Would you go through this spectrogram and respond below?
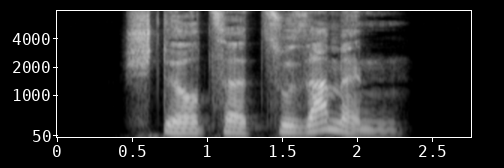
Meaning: inflection of zusammenstürzen: 1. first-person singular present 2. first/third-person singular subjunctive I 3. singular imperative
- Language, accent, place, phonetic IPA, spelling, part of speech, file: German, Germany, Berlin, [ˌʃtʏʁt͡sə t͡suˈzamən], stürze zusammen, verb, De-stürze zusammen.ogg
